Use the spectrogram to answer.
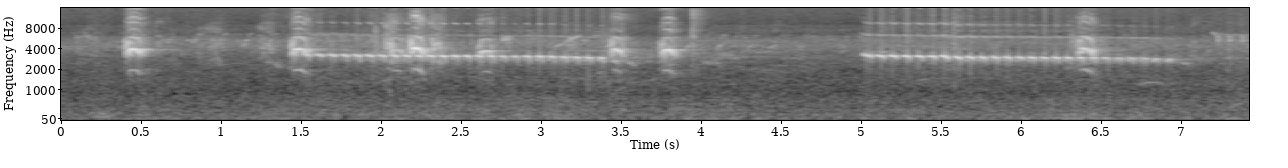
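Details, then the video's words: Sparrow chirping: bright, high chirps in short bursts, some running into rapid even pulsed trills of about a second and a half, with brief pauses between phrases. "Sparrow Chirping Sounds"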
